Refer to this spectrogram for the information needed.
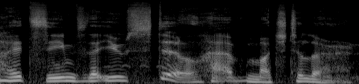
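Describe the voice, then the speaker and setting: An actor playing a kindly, sentimental old man in a video game, speaking tenderly and haltingly. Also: on the high side, big pitch swings, vocal fry, heavily acted. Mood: happy, wistful.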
